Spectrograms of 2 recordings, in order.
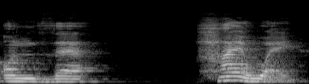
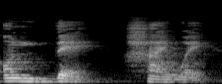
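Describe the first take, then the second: First: Relax "the" into a schwa before "highway"; correct "the". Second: "the" with a full Spanish e, like "deh"; wrong "the". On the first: Teacher shows what she does say, softened "the". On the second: Teacher shows what she avoids, Spanish-sounding "the". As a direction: say "the" as a hard "de" before "highway". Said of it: "yo no digo". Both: Shown as a demonstration.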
